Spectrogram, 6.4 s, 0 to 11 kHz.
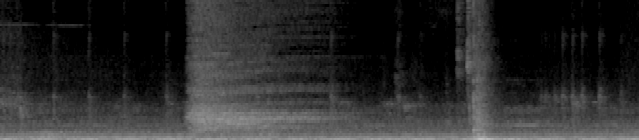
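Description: Keikyu New 1000 series train with a Siemens inverter, heard from on board: a steady low rumble with a faint steady hum. A rush of hiss comes about two seconds in, and a sharp loud knock just before five seconds.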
